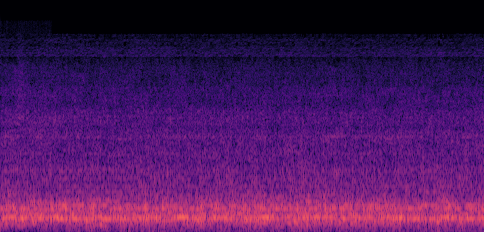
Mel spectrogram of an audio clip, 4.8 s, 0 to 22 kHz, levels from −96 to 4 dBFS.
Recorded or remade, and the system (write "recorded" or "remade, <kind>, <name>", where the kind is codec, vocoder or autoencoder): remade, autoencoder, DAC-VAE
